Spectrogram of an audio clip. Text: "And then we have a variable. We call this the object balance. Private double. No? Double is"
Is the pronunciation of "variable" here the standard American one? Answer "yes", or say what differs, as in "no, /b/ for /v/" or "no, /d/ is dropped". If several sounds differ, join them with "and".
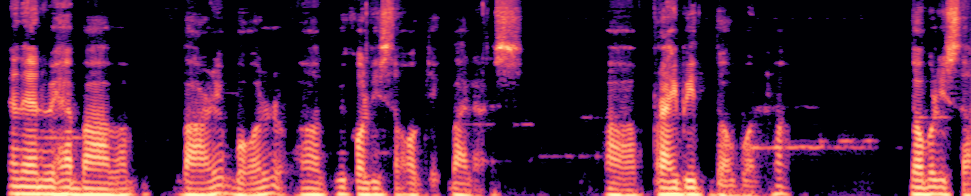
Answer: no, /b/ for /v/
